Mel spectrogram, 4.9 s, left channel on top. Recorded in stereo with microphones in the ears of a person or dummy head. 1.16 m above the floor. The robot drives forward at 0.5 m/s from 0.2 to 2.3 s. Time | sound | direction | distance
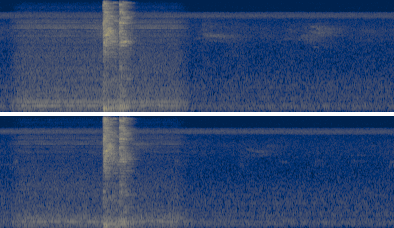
1.3 | a clunk | 25° left (ahead or behind) | 1.2 m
